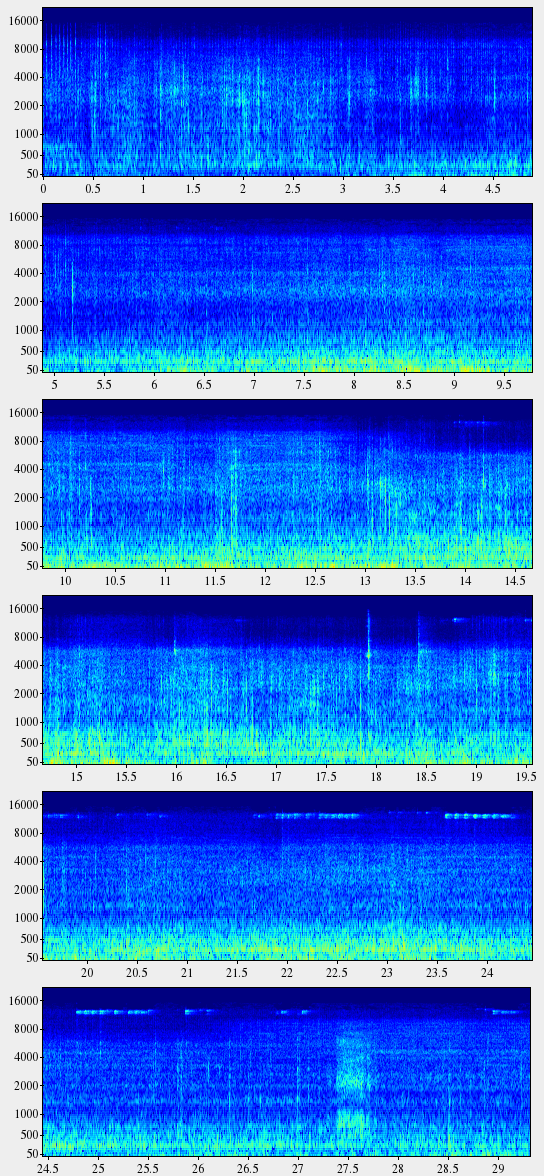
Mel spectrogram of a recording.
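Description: Wind rushing over the microphone with tyre rolling noise while riding a bicycle, getting louder about six seconds in.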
